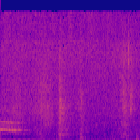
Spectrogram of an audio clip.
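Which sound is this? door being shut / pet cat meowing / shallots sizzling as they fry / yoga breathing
pet cat meowing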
